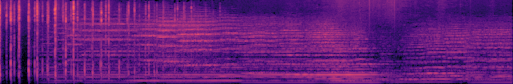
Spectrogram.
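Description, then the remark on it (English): A quick run of donkey hooves clip-clopping for a couple of seconds, crisp, as the lady of Shunem rides her donkey to Elisha, before sustained orchestral music swells up and carries on alone. “When the lady of Shunem came to Elisha, she alighted from her donkey and bowed herself before him.”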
